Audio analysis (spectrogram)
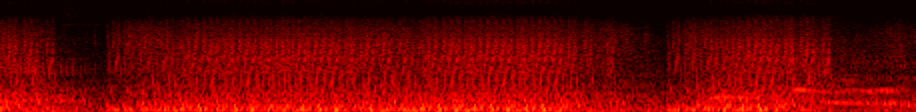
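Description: Plasma gun from Doom II firing in a rapid, sustained stream of buzzing shots, loud and close, with brief pauses, inside a video game map.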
